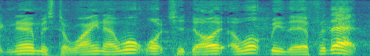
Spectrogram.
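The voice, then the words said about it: Bad Michael Caine impression, English accent. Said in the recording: “I do a really bad Michael Caine ... It's a bad Michael Caine. ... But it's a great English accent”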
